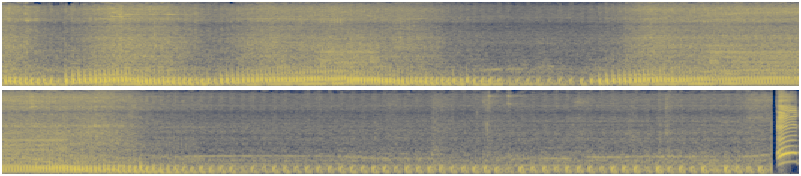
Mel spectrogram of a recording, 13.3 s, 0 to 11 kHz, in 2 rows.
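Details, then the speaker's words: Honda Vario 110cc scooter before 54.5 mm bore-up to 130cc: low engine rumble rising and falling with throttle over a fast dry ticking clatter; cam chain loose from age and standard cam chain tensioner sunk, causing rattling noise, chain needs replacing. "Terus untuk rantai ketengnya juga udah kendor karena kemakan usia yang bikin suara mesin ngericik ya guys ya."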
